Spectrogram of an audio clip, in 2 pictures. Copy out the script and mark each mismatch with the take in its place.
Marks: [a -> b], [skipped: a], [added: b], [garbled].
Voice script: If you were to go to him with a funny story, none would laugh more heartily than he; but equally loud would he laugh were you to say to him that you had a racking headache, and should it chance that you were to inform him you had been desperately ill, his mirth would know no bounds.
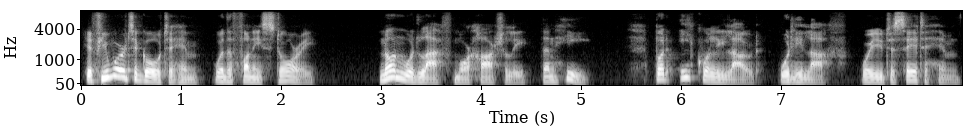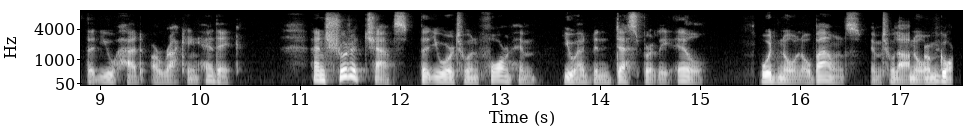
If you were to go to him with a funny story, none would laugh more heartily than he; but equally loud would he laugh were you to say to him that you had a racking headache, and should it chance that you were to inform him you had been desperately ill, [skipped: his mirth] would know no bounds. [garbled]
